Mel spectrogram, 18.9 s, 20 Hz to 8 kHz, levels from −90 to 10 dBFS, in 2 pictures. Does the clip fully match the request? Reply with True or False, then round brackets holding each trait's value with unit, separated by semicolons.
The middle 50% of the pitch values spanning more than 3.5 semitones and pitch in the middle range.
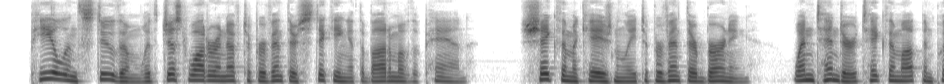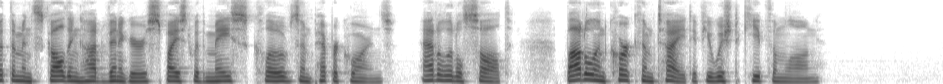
False (3.2 semitones; 145 Hz)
